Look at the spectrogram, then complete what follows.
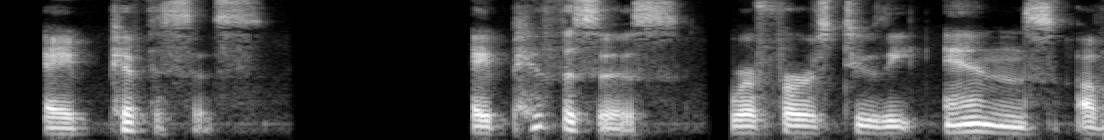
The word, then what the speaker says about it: epiphysis: the next term is epiphysis p i p h y s i s again notice the stress is in an odd place the second syllable epiphysis epiphysis refers to the ends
